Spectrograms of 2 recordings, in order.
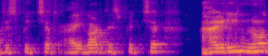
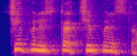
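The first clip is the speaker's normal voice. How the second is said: higher, irritated echo; mad chief sub; 5 semitones higher, faster than usual. Retold or imitated. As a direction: throw the title back as an annoyed boss. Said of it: "he was mad that day".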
